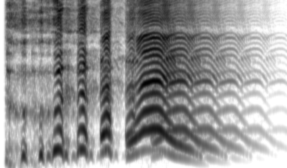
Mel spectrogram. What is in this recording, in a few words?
clown hey; halloween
